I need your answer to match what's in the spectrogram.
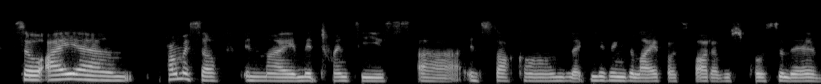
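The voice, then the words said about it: Swedish accent. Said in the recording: “I'm from Sweden originally, so if you detect an accent, which you do”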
